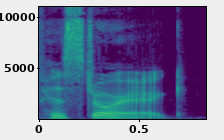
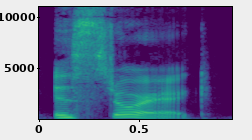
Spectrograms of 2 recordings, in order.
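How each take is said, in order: First: The word begins with an H sound. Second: The word begins without an H sound. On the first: This is the common standard way of saying it. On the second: This is a regional way of saying it.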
